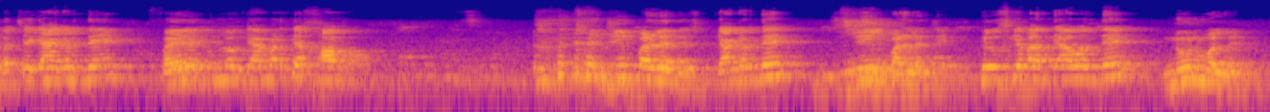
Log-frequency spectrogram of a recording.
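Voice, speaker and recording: Male religious teacher, high voice, call-and-response drilling, echoey room and distant mic with background noise. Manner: asks questions and repeats the answers. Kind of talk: classroom lesson on Arabic letters.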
